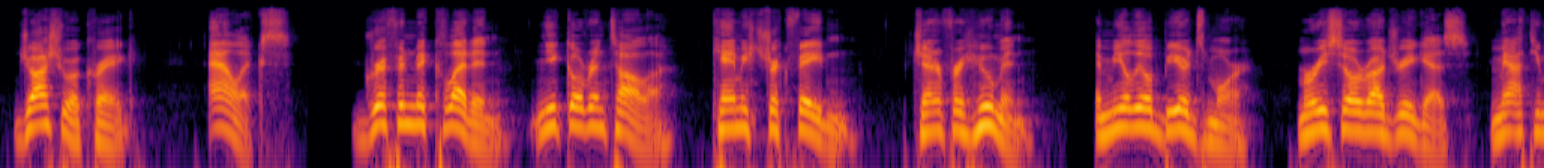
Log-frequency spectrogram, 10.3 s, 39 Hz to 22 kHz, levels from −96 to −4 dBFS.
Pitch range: 125-180 Hz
